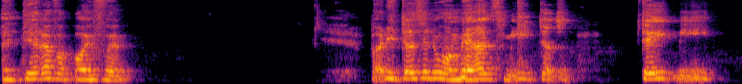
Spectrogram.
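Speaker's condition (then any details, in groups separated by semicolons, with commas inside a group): Cerebral palsy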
